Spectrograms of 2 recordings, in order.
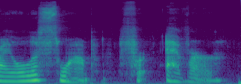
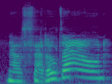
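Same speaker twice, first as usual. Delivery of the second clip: sweet voice; 8 semitones higher than usual. A narrator's reading. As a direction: gently coax the class to calm down. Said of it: "said Miss Nelson in a sweet voice".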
